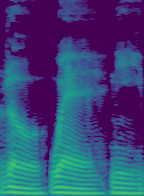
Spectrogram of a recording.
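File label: "roweni", concatenated syllables; Affixing experiment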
